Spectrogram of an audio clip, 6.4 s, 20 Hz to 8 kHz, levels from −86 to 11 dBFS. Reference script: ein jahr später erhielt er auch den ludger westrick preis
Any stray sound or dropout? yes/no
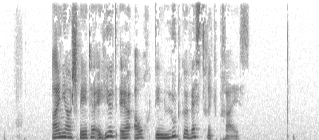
no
